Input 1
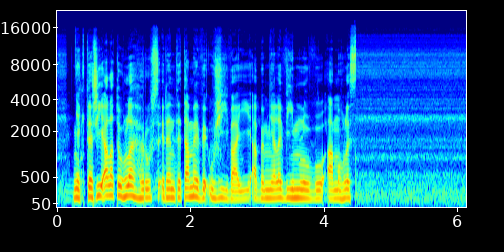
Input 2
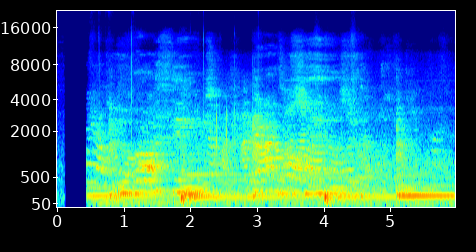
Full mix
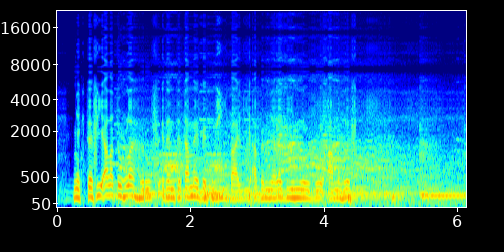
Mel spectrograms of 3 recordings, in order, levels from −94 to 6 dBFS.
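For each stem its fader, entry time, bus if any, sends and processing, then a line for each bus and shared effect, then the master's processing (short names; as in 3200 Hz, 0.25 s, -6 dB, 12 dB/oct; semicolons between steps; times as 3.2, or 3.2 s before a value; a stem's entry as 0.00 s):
-5.5 dB, 0.00 s, no send, no echo send, bell 95 Hz +9 dB 0.77 oct
+1.0 dB, 0.35 s, no send, echo send -11.5 dB, auto duck -7 dB, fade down 1.10 s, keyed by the first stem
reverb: off
echo: echo 0.664 s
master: decimation joined by straight lines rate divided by 6×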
